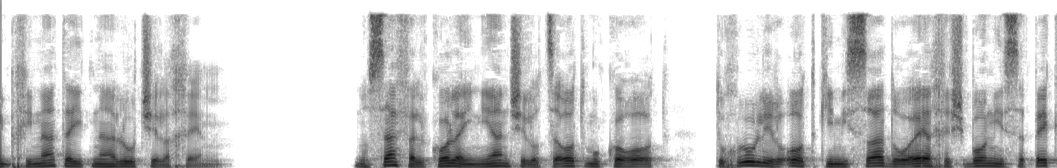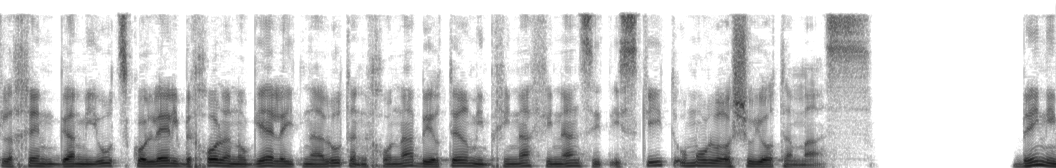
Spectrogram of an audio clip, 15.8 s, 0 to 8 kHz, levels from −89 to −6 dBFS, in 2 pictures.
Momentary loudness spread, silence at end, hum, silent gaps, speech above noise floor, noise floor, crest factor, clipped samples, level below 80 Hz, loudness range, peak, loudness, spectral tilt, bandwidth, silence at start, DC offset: 11 LU; 0 s; none; 1.84-2.55 s, 14.61-15.41 s; over 71 dB; under -90 dBFS; 18 dB; under 0.1%; -46 dBFS; 4 LU; -4 dBFS; -20 LUFS; -6.5 dB/octave; 7.6 kHz; 0 s; under 0.1%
